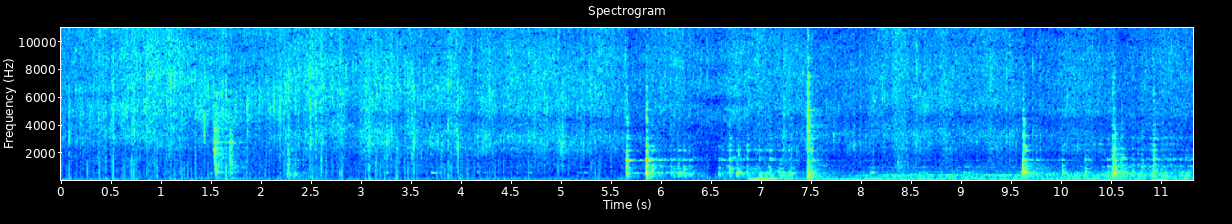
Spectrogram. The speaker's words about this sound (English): now I'm stir frying this over high heat. I could use a wok if I like, but a large saute pan, heavy bottom, will work perfectly.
